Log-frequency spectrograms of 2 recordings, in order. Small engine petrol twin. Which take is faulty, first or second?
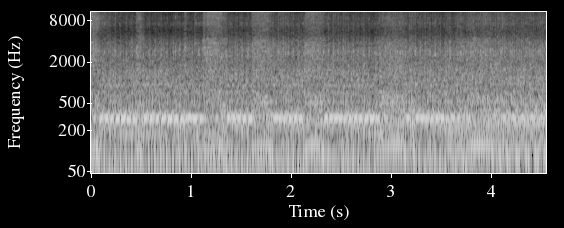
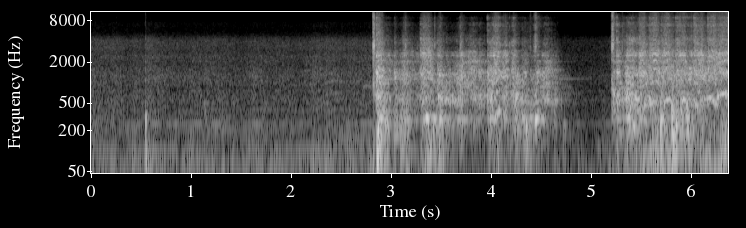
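second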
